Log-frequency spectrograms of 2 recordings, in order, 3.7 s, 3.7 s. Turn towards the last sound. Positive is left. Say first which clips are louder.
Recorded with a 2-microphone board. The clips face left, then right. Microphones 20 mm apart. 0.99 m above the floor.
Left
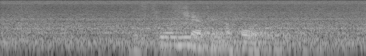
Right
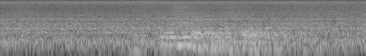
# left 2 dB
turn(degrees=40)  # may be behind; listen again after turning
